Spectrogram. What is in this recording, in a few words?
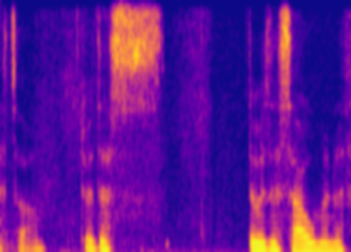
"sawm", Welsh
